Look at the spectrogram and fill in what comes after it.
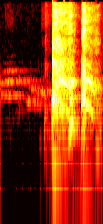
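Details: A child coughs while playing: two quick, harsh cough bursts, a brief ordinary cough.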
